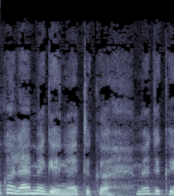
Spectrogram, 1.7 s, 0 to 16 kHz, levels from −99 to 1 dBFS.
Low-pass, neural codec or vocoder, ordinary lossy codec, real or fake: 14.4 kHz; none; MP3, 64 kbps; real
